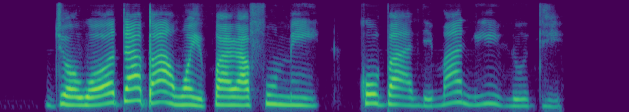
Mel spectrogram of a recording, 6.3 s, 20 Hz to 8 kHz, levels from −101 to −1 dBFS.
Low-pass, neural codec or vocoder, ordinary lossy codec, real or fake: 7.2 kHz; codec, 16 kHz, 2 kbps, FunCodec, trained on LibriTTS, 25 frames a second; none; fake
